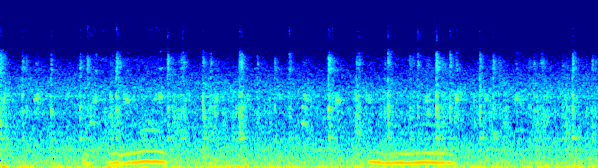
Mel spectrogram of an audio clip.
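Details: Sleeping pet cat snoring indoors: two low, steady whistling tones with a faint wavering upper line, each under a second long and spaced about two and a half seconds apart, over the constant hum and ticking of a ceiling fan.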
